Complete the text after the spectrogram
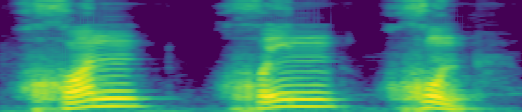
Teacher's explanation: خا کی آواز بھی نکالنی ہے اور اسے موٹا بھی کرنا ہے، لیکن یہاں پر غنہ نہیں کرنا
